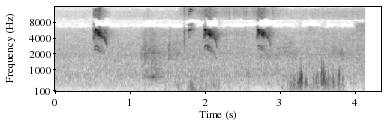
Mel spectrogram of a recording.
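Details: Orange-breasted sunbird (Anthobaphes violacea) call recorded in Africa: three thin, very high, sharp chips spaced irregularly, with some lower soft twittering and faint background hiss.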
